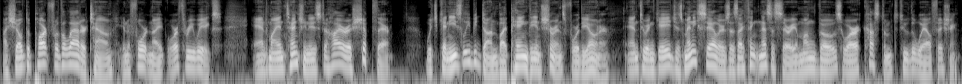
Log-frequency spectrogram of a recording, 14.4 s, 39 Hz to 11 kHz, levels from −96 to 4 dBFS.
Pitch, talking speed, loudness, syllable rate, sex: 105 Hz, 220 wpm, -18 LUFS, 6.1 syllables/s, male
